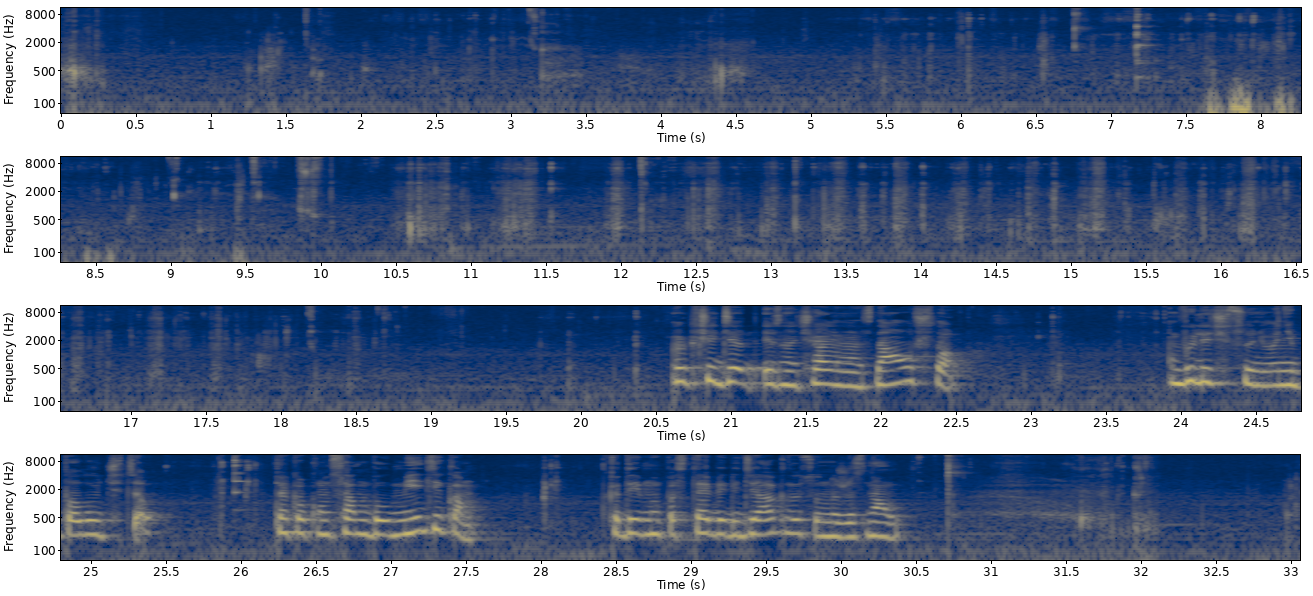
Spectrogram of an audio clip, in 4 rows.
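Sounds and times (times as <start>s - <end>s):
person chewing: 1.2s - 20.5s, 30.6s - 32.2s.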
